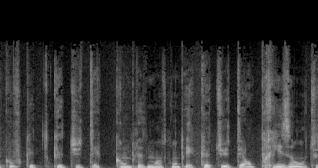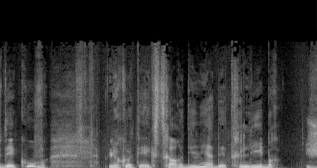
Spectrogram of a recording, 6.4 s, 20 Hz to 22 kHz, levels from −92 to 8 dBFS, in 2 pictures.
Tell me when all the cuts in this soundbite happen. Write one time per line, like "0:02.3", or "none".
none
